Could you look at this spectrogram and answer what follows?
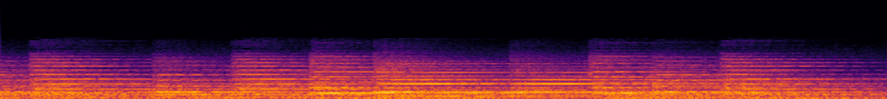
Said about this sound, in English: Above your heads, you hear a almost deafening sound of the bell tolling.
